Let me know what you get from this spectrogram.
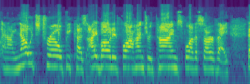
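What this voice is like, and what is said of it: Boston accent. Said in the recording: “If you're not familiar with the Boston accent, this is what it sounds like.”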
